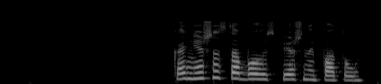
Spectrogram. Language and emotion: Russian, neutral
